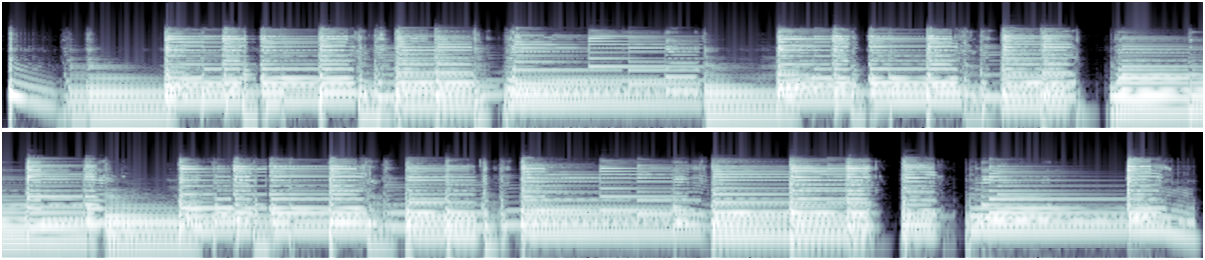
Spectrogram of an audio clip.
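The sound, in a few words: electric guitar through Hughes and Kettner Spirit Nano amp head, cleaner tone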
